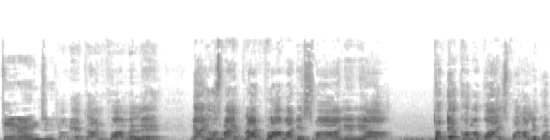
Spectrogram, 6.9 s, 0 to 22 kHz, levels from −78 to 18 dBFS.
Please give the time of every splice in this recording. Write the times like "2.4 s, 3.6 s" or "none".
1.1 s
